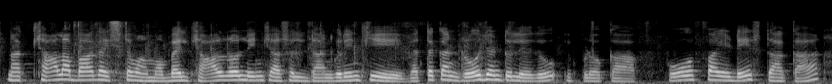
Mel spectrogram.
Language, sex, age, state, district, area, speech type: Telugu, female, 18-30, Andhra Pradesh, Annamaya, urban, spontaneous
